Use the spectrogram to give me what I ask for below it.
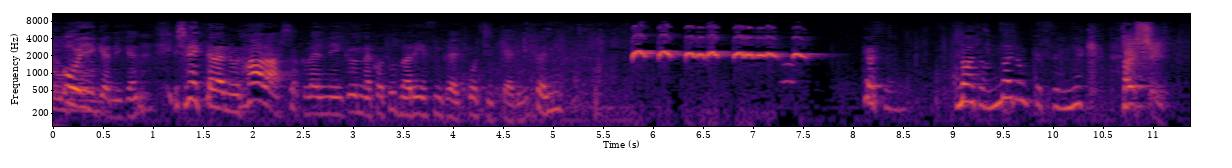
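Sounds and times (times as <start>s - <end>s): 
speech: 0.2s - 5.6s, 8.2s - 11.3s
hunting whistle blown: 5.8s - 7.8s.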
